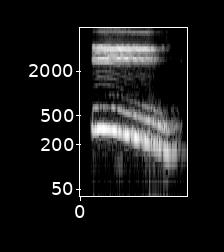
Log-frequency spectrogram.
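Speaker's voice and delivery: long held "E" gently gliding down; high-tongue vowel. Shown as a demonstration. Coach showing tongue placement on "E", long and pure. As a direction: sustain "E" with tongue blades high, tip down. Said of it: "Tip of the tongue is down".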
